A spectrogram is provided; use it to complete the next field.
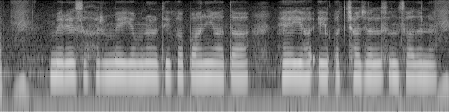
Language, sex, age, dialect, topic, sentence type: Hindi, female, 18-24, Garhwali, agriculture, statement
